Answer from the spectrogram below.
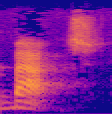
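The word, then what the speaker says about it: Bach: Well, first of all, because otherwise I'll get kind of told off, but it's actually, it's Dr. Batch. And it's actually pronounced the English way. And I've actually, before I used to call it Dr. Batch as well, but it's Dr. Batch.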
